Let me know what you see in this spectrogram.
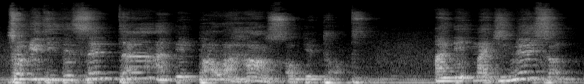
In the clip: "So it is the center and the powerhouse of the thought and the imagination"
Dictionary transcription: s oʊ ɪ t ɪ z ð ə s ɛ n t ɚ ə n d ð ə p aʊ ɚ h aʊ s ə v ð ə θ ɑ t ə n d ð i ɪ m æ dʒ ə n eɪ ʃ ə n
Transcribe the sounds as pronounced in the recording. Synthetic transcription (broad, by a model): s oʊ ɪ t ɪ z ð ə s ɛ n t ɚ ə n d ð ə p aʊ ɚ h aʊ s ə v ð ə t ɑ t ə n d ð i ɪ m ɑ dʒ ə n eɪ ʃ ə n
